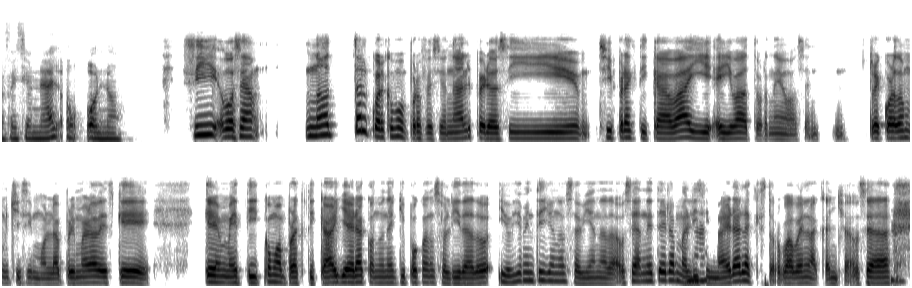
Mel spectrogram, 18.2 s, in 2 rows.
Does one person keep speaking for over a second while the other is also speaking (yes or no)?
no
